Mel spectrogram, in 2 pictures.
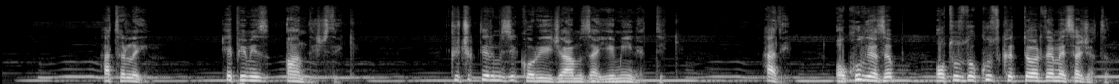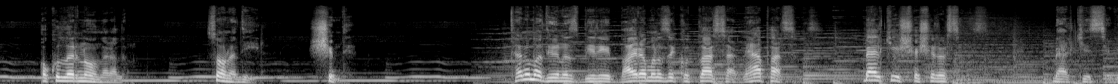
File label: turkish m commercial; voice demos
